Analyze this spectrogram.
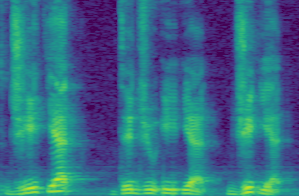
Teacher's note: One might hear a J sound, but the speaker is running a D and a Y, so it only resembles a J sound.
